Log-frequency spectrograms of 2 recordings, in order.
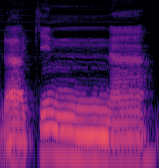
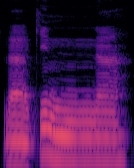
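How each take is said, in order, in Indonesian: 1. Vokal akhirnya dibaca panjang. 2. Vokal akhirnya dibaca panjang.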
